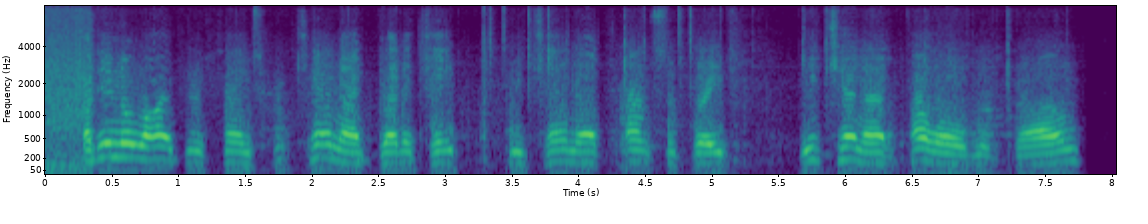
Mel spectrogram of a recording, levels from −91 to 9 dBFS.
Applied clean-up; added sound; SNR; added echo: neural mask model RNNoise.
